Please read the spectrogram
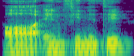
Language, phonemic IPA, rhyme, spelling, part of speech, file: Norwegian Bokmål, /ˈɑː.ɪn.fɪ.nɪˌtiːʋ/, -iːʋ, a-infinitiv, noun, Nb-a-infinitiv.ogg
- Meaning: an infinitive ending in -a; especially a Norwegian infinitive pattern using -a as the infinitive ending, as opposed to e-infinitiv (“e-infinitive”) or kløyvd infinitiv (“split infinitive”)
